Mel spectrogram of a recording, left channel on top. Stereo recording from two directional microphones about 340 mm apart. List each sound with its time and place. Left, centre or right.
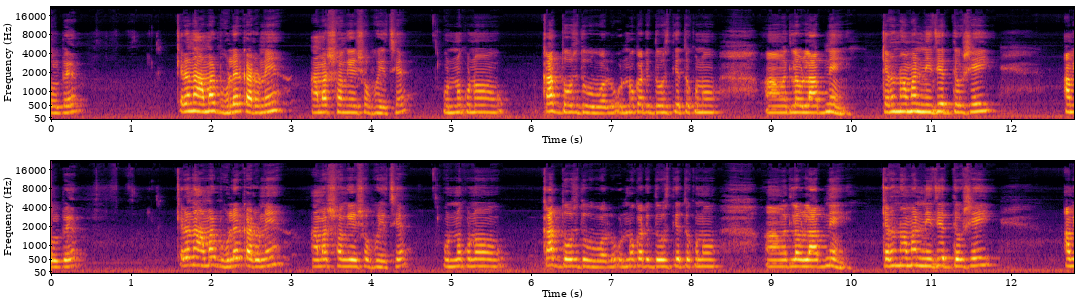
0.0 s speech: centre
1.5 s speech: centre
11.5 s a sound: centre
